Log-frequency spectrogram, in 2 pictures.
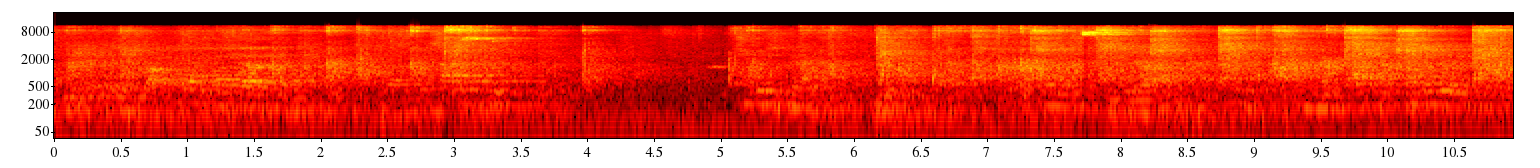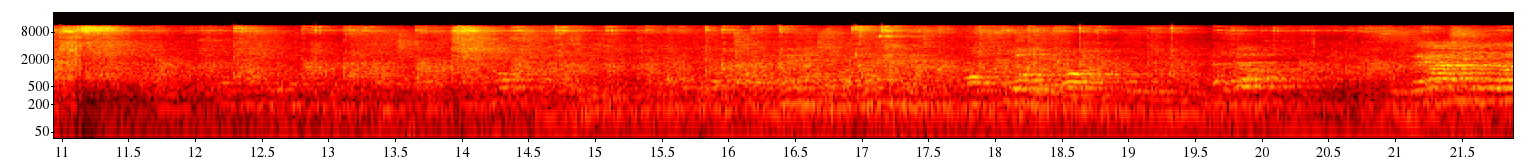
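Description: Table tennis rally: the ball clicking off the bats and the table in a series of sharp, irregular ticks, with people talking in the background.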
